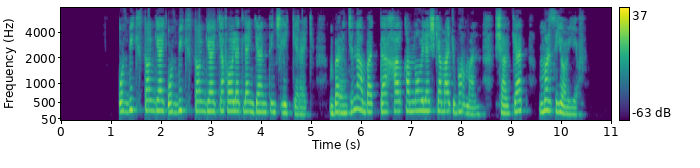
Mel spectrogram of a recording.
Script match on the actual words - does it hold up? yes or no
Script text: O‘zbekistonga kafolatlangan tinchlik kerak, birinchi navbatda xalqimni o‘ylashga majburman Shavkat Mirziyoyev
no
